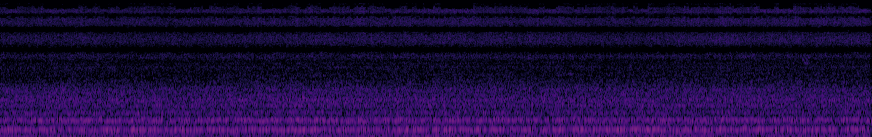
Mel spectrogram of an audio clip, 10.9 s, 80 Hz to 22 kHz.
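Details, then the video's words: Japanese honey bee swarm at 12:50 on 17 June 2024, 1054 m up on the southern Yatsugatake plateau, Hokuto, Yamanashi, Japan, just after strong noon winds eased: a dense, steady low droning hum that continues unbroken throughout. "【日本ミツバチ】 のお引越し〜◆ 分蜂"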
